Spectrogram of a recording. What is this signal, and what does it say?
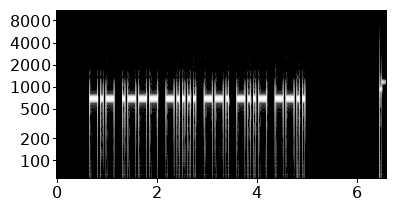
Morse code, heard as a keyed tone, about 22 wpm, 700 Hz. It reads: KJ6GXZ
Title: USA Call Signs - 6 Characters - 4x Character Spacing - 22wpm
